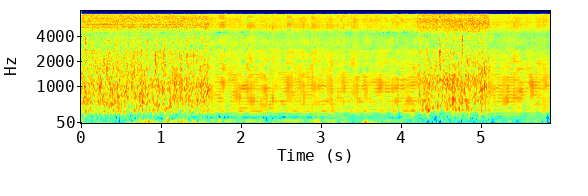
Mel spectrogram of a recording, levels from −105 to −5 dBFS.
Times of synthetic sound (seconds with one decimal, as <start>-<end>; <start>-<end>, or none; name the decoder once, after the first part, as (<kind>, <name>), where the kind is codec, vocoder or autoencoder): 1.6-4.2 (vocoder, BigVGAN v2); 5.1-5.9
